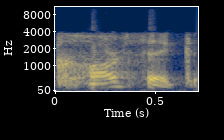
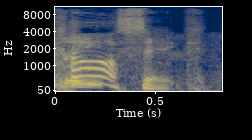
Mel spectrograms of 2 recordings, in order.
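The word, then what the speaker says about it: Karthik: There is a man called Carich. His full name actually Caric Yeah.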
